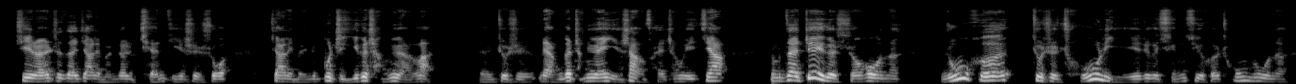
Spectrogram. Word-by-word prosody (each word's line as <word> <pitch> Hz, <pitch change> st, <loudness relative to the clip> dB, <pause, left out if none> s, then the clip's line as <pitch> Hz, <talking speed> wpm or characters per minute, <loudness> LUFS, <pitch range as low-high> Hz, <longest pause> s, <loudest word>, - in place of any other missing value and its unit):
既 160 Hz, -, +2 dB
然 145 Hz, 0 st, +3 dB
是 155 Hz, -, -4 dB
在 140 Hz, -1 st, 0 dB
家 140 Hz, -, -2 dB
里 -, -, -7 dB
面 115 Hz, 0 st, -20 dB
但 135 Hz, -, -5 dB
是 130 Hz, -, -11 dB
前 140 Hz, -, -6 dB
提 125 Hz, -2 st, -13 dB
是 120 Hz, -, -7 dB
说， 130 Hz, -, -3 dB, 0.4 s
家 140 Hz, -, -1 dB
里 135 Hz, -, -7 dB
面 120 Hz, 0 st, -17 dB
就 130 Hz, -, -12 dB
不 175 Hz, +7 st, +1 dB
止 130 Hz, -, -3 dB
1 130 Hz, +6 st, -4 dB
个 175 Hz, -, +7 dB
成 140 Hz, -, -5 dB
员 155 Hz, -1 st, -2 dB
了， -, -, -3 dB, 0.5 s
呃， 120 Hz, -1 st, -16 dB
就 135 Hz, -, -2 dB
是 120 Hz, -2 st, -11 dB
2 130 Hz, -3 st, -2 dB
个 170 Hz, -, +7 dB
成 155 Hz, -, -6 dB
员 160 Hz, +1 st, +4 dB
以 135 Hz, -, -7 dB
上 115 Hz, -, 0 dB
才 120 Hz, -, -10 dB
成 135 Hz, +3 st, -12 dB
为 135 Hz, -1 st, -5 dB
家， 170 Hz, +4 st, +3 dB, 0.4 s
那 160 Hz, -, -5 dB
么 155 Hz, -, -6 dB
在 195 Hz, +2 st, +7 dB
这 270 Hz, +2 st, +8 dB
个 160 Hz, -, +6 dB
时 -, -, -6 dB
候 150 Hz, +1 st, +2 dB
呢， 135 Hz, -1 st, -13 dB, 0.4 s
如 275 Hz, 0 st, +5 dB
何 190 Hz, +2 st, +3 dB, 0.2 s
就 185 Hz, -, +4 dB
是 150 Hz, -4 st, -2 dB
处 210 Hz, -, +2 dB
理 125 Hz, -, -2 dB
这 145 Hz, +2 st, -6 dB
个 140 Hz, -, -5 dB
情 135 Hz, +3 st, -6 dB
绪 150 Hz, -2 st, -4 dB
和 135 Hz, -, -7 dB
冲 175 Hz, +4 st, -8 dB
突 155 Hz, -3 st, -6 dB
呢？ 125 Hz, -1 st, -16 dB
140 Hz, 265 characters per minute, -24 LUFS, 130-165 Hz, 0.5 s, 这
